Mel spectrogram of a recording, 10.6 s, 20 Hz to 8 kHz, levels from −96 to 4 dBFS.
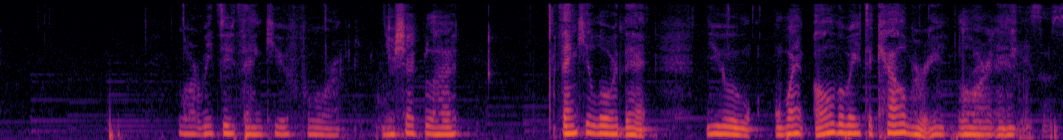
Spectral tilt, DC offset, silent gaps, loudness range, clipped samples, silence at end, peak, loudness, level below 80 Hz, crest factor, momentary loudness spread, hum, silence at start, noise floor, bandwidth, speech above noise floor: -7.5 dB/octave; under 0.1%; none; 8 LU; under 0.1%; 0.05 s; -22 dBFS; -39 LUFS; -66 dBFS; 18 dB; 16 LU; none; 1.1 s; -73 dBFS; 7.6 kHz; 36 dB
